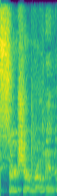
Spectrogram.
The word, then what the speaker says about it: Saoirse Ronan: award go to and I'm gonna pronounce her name the way that I regularly pronounce her name which is Saoirse Ronan I don't know if that's exactly how you pronounce the name but that's not good to go with it my honorable legends begin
